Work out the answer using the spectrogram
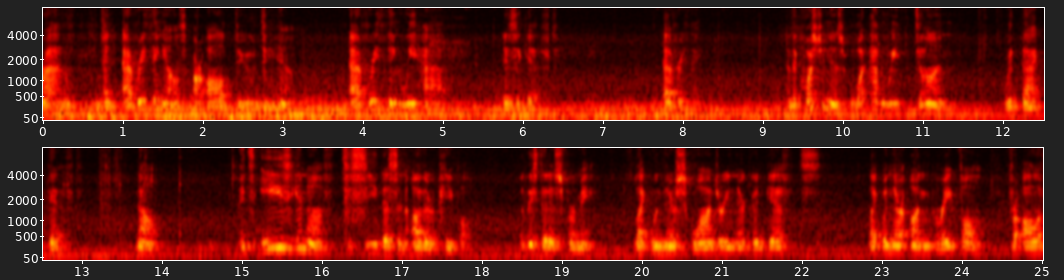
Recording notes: There is some wind from the outdoors that was captured during this gathering.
